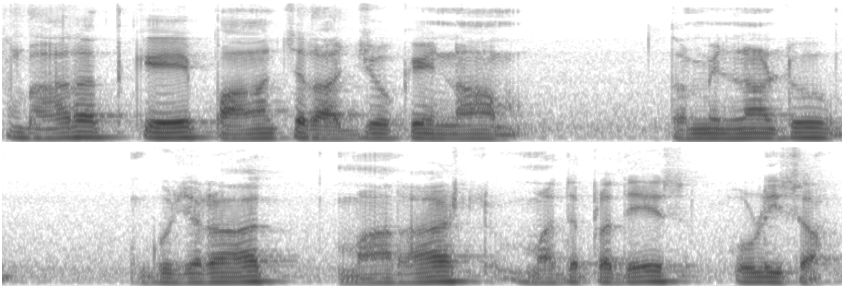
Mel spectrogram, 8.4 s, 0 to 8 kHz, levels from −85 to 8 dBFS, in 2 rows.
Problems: constant background noise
